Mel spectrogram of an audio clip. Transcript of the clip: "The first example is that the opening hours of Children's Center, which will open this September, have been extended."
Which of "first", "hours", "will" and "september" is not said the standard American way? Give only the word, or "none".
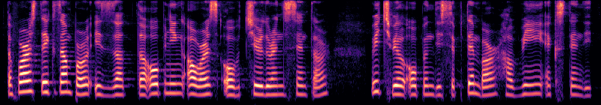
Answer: none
